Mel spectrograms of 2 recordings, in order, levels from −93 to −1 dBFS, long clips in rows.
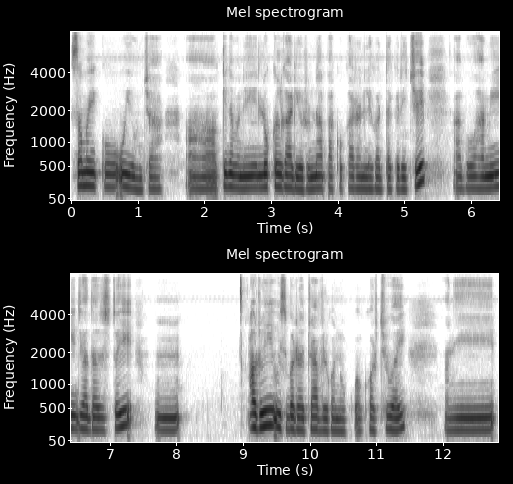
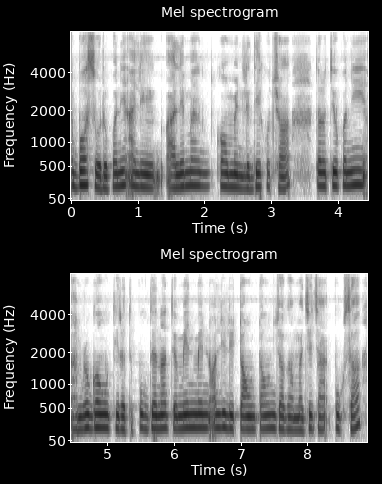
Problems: none marked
